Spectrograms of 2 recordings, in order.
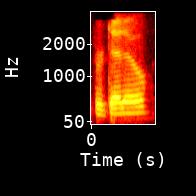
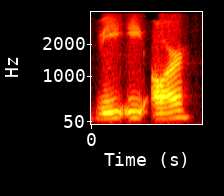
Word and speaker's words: Verdetto: So my name is Leonard, LeoNARD, and Verdetto is spelled VERDETTO, the third.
